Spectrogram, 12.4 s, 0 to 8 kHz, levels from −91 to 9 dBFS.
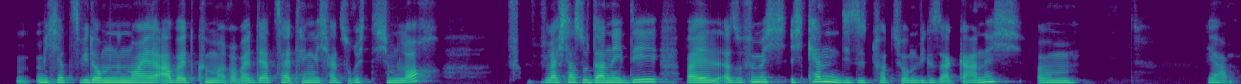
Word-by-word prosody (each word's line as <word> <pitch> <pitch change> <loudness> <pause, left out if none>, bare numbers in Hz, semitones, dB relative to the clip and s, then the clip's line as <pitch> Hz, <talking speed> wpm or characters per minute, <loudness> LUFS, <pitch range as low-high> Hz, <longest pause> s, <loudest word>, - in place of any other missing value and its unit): m 275 -1 -11
mich 200 0 0
jetzt 210 0 -2
wieder 210 0 +4
um 200 - +4
'ne 200 0 +4
neue 200 0 +3
Arbeit 190 -1 +2
kümmere, 170 -6 -2
weil 170 +2 -1
derzeit 200 +1 -2
hänge 195 0 0
ich 195 0 -7
halt 185 - -3
so 185 - -10
richtig 205 +1 -7
im 190 - +1
Loch. 225 - 0 0.7
V - - -17 0.2
vielleicht 205 0 0
hast 215 -1 +1
du 210 - +3
da 205 0 +4
'ne 200 0 +3
Idee, 230 +5 +2 0.3
weil 195 0 +4
also 195 0 -1
für 220 +2 0
mich 225 0 0
ich 215 -1 -6
kenne 240 -2 +6
die 200 0 -2
Situation, 185 -1 -5
wie 180 - -3
gesagt, 175 -2 -5
gar 170 +3 -2
nicht, 255 +5 -2
ähm 190 -1 -2 1.3
Ja. 180 -3 -5
200 Hz, 190 wpm, -23 LUFS, 190-210 Hz, 1.3 s, kenne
